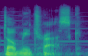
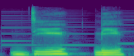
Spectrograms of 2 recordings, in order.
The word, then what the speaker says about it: Dimitrescu: And they used their fucked up pronunciation in Japan and used in the American localization, they call her Domitresk. Domitresk. Her name is Dimitrescu.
